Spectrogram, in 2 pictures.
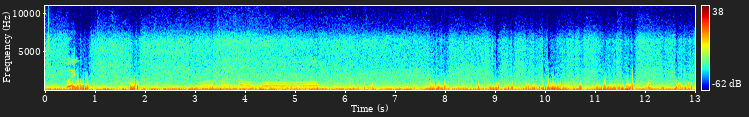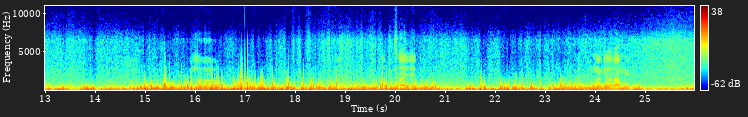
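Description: Wind buffeting the microphone, with ocean waves breaking on the shore underneath. There is a brief voice sound about four seconds in.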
